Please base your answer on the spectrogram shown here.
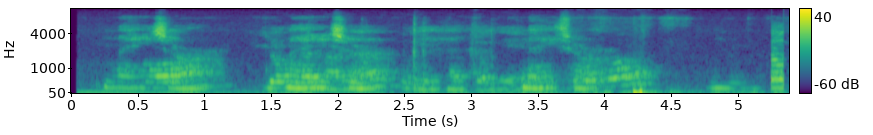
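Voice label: "major", spoken word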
